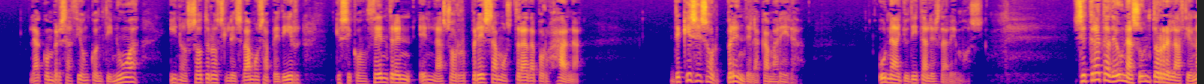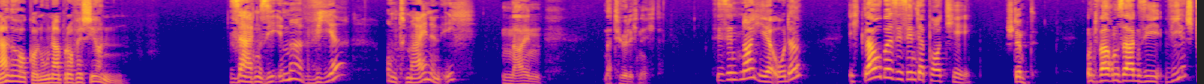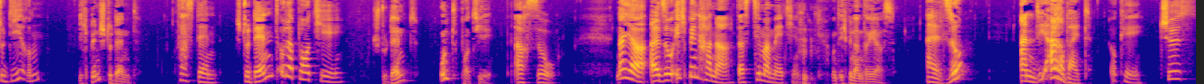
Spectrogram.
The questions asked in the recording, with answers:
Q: ¿De qué se sorprende la camarera?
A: Hannah se asombra de que Andreas diga que es estudiante, siendo así que muy poco antes le asegura que es el recepcionista del Hotel Europa.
